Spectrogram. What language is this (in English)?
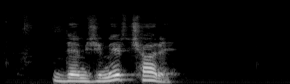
Kurdish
